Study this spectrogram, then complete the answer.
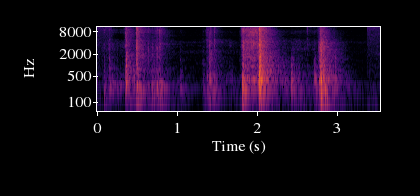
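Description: A printer feeds and prints Avery label sheets, giving a few bursts of mechanical rattling and whirring separated by short pauses, heard close up with no talking.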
